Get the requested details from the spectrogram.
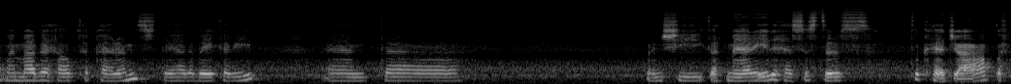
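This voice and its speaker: A woman in her seventies from Poland, answering questions in an oral history interview and often pausing to search for words. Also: fairly low pitch, a little mellow, slight background noise, low-quality recording. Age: 70s. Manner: hesitant, searching for words with many fillers.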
